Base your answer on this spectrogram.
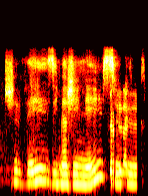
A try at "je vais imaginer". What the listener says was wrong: je vais imaginer. Don't do that link. Je vais imaginer. I don't like je vais imaginer. No, je vais imaginer.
